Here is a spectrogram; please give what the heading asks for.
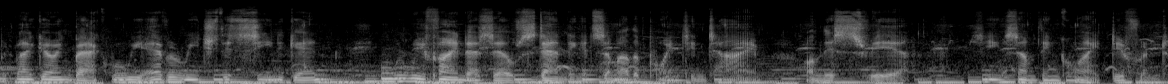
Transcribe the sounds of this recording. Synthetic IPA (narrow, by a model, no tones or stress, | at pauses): b̥ʌt̚b̥aɪɡoʊɪ̃ŋbækwɪlˠwiɛvə˞ɹit͡ʃðɪsĩnɨɡɛ̃nwɪlˠwifãɪ̃ndaə˞sɛlˠvz̥stæ̃ndɪ̰̃ŋɨtsʌ̃mʌðə˞pʰɔ̰̃ɪ̃ntʰɨ̃ntʰã̰ɪ̃mʔə̰̃nðɪsfɛ̰ɹ | siɪ̃ŋsʌ̃mθɪ̃ŋkʰw̥aɪt̚d̥ɪfɹɨ̰̃nt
